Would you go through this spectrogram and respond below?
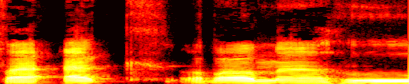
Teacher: hunya dibaca panjang dua harakat ya. dia mad silah sugra atau mad silah qasirah · Rnya tebal ya seperti rab rbuhu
